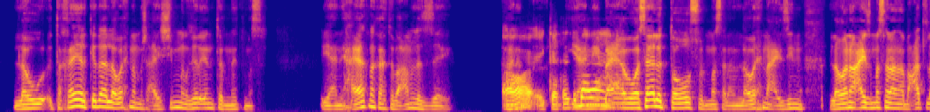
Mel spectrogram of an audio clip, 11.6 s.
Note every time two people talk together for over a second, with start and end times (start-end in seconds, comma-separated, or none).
6.3-7.8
